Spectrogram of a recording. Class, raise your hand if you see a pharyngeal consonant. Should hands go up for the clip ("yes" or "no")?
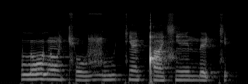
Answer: no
